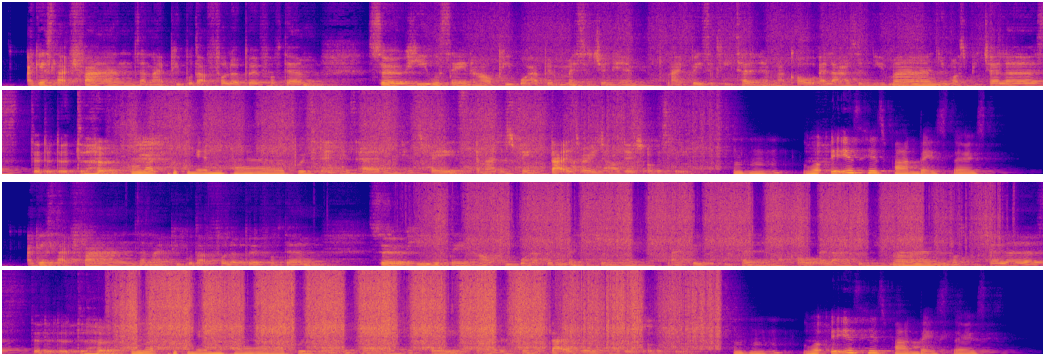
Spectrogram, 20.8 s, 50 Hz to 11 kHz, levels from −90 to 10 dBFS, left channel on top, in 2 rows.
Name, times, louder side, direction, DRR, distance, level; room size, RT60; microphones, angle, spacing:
voice 1, 0.3-12.1 13.3-17.3, left 2 dB, 65° left, 6 dB, 3.7 m, -25 dB
sound 1, 1.3-10.8 11.5-17.6, right 11 dB, 55° right, 0.9 m, -26 dB
voice 2, 11.7-13.3 17.7-20.2, left 2 dB, 30° left, 8 dB, 0.7 m, -23 dB
28.5 x 20.0 x 4.5 m, 0.94 s
head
